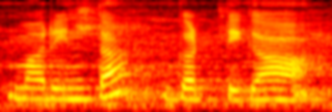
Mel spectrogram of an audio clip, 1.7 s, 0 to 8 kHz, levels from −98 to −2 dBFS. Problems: constant background noise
